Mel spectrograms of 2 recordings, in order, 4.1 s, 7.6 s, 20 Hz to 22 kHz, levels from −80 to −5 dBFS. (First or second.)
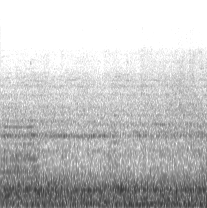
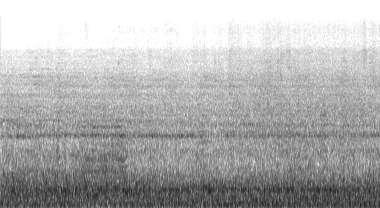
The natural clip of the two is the first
